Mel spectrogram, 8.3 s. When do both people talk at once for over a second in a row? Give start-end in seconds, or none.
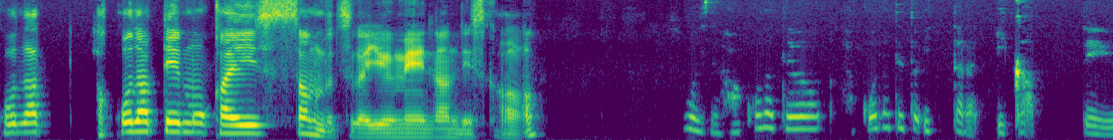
none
